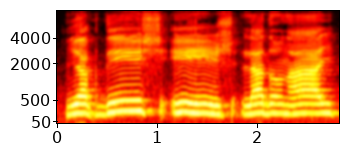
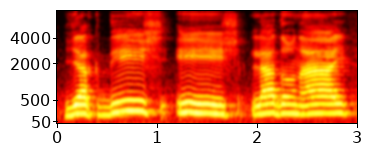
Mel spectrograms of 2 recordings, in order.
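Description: Both takes have the same delivery.

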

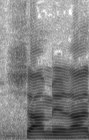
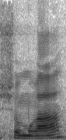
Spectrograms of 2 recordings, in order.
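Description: First: The first vowel is pronounced as a. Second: The first vowel is pronounced as o. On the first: "יש שם גאיה אחרי השין" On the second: "הקמץ הוא קמץ חטוף"

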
